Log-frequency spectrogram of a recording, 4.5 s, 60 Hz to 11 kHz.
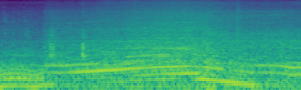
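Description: A 1986 widebody Nissan 300ZX accelerating onto a highway, its engine note rising steadily through the gears with a gear change partway, heard from inside the car over road noise.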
